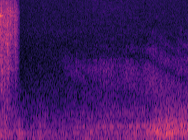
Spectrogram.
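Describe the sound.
Airplane falling and breaking apart after its propeller is hit, its engine set on fire and a wing torn off: a deep, steady roaring rumble that starts with a brief bright hiss and grows slightly louder toward the end.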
